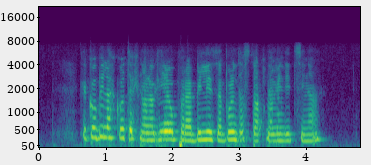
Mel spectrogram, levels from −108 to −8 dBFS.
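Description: From 1.28 to 2.01 s, right after "bi lahko", and again from 2.92 to 3.70 s, after "uporabili za", the speech turns hoarse, scratchy and gargly while keeping its rough pitch and loudness. These are AMR bit errors. A noisy link flipped a large share, something like one bit in seven, of the less protected bits in each frame. The excitation pulses landed in the wrong places and the fine pitch, gain and spectral values came out wrong. The lightly coded wideband sound around these bursts fits AMR-WB at 12.65 kbit/s.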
